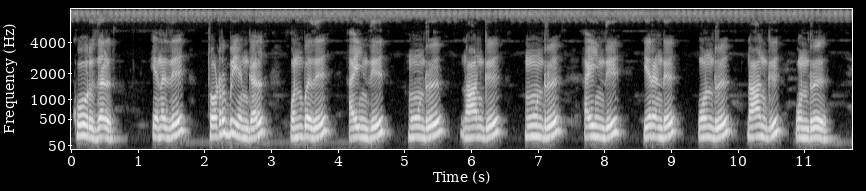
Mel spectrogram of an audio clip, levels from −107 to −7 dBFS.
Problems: constant background noise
